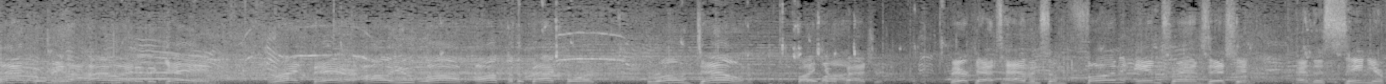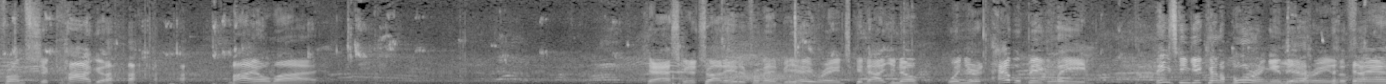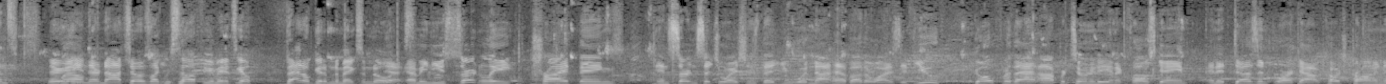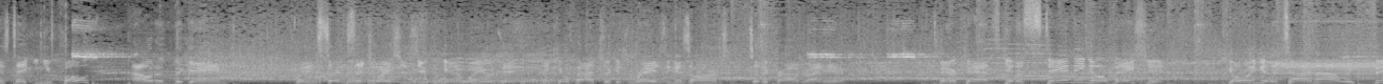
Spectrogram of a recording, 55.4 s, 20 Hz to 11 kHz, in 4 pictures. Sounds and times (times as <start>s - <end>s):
Speech: 0.0s - 8.8s, 9.4s - 15.0s, 16.1s - 17.1s, 19.8s - 43.9s, 44.5s - 50.0s, 51.0s - 55.4s.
